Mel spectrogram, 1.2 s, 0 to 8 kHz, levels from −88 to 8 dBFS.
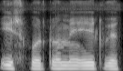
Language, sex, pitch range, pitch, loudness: Hindi, male, 120-125 Hz, 125 Hz, -14 LUFS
